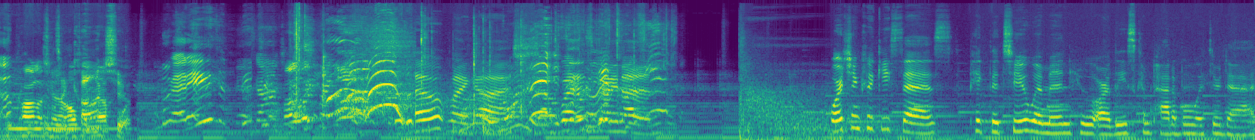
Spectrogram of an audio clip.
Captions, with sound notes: Karla's gonna open it up for us. - Ready? (cookie snaps) (women screaming) - Oh my gosh, what is going on? Fortune Cookie says, "Pick the two women "who are least compatible with your dad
